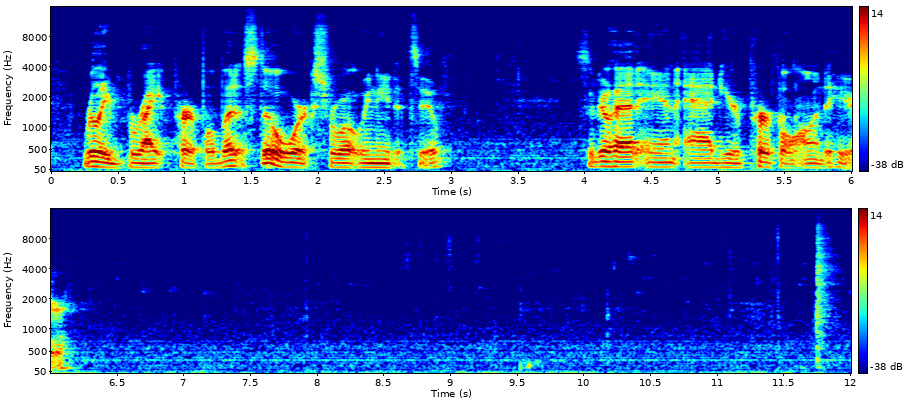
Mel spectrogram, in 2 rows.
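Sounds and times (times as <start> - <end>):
low steady hum: 0.0 - 12.0
brush strokes on paper: 6.3 - 10.1.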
